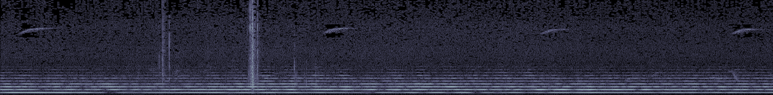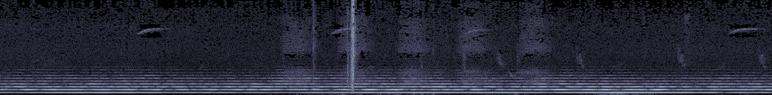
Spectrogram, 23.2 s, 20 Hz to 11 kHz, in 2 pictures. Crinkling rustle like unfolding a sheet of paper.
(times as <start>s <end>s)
2.4s 4.3s, 16.8s 17.5s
